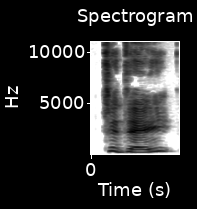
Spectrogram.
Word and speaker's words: today: Today se prononce today en insistant sur le A à la fin.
